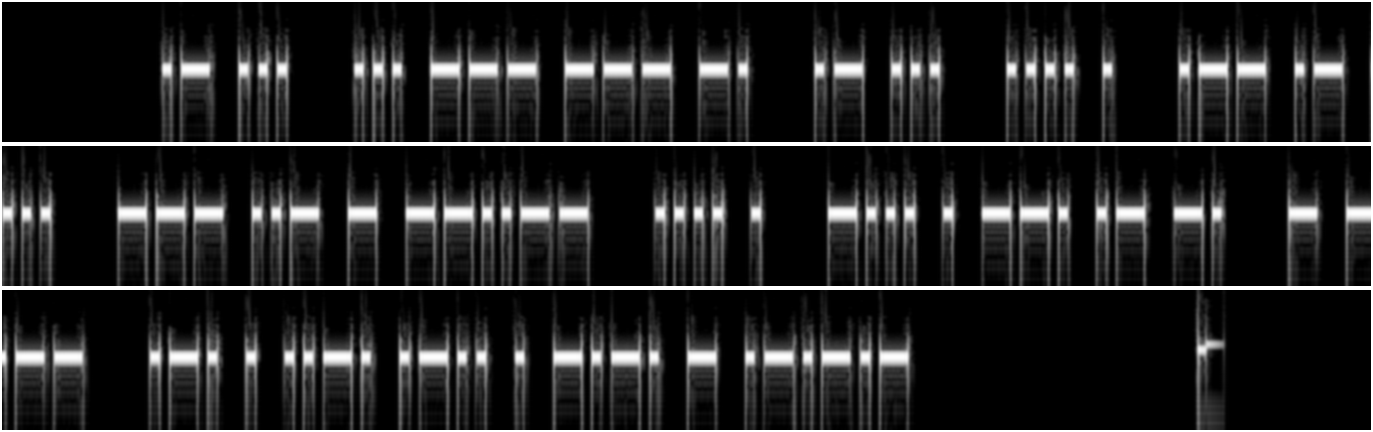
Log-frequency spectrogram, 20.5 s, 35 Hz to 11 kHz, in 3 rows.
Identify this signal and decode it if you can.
Morse code, heard as a keyed tone, about 25 wpm, 700 Hz. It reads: AS SOON AS HE WAS OUT, HE BEGAN TO REFLECT.
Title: Sentences from Top 1500 Words 25wpm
